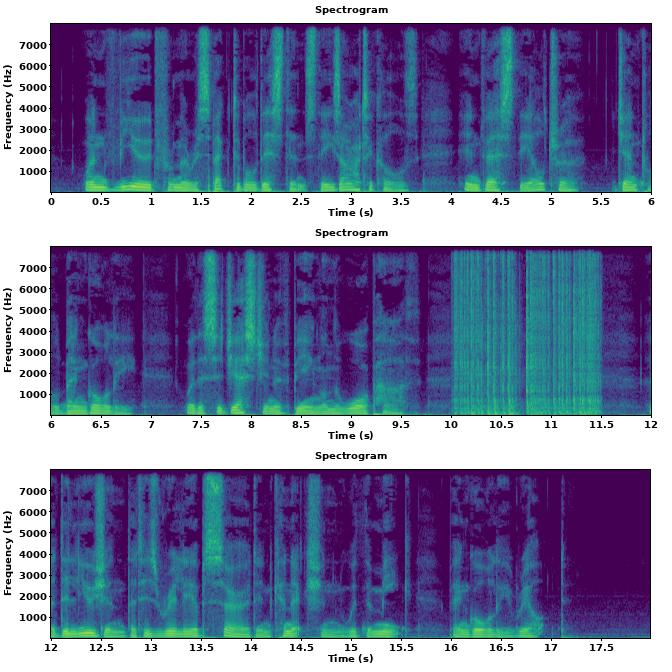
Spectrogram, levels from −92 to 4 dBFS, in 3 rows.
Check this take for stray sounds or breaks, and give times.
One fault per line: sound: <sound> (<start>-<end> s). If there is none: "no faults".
sound: squeak (10.0-11.5 s)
